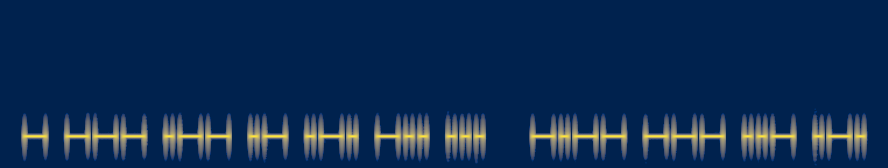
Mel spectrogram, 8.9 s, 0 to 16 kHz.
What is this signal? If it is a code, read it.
Morse code, heard as a keyed tone, about 17 wpm, 700 Hz. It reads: TOWARDS YOUR
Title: Sentences from Top 1000 Words - Review Part 2 - 17wpm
